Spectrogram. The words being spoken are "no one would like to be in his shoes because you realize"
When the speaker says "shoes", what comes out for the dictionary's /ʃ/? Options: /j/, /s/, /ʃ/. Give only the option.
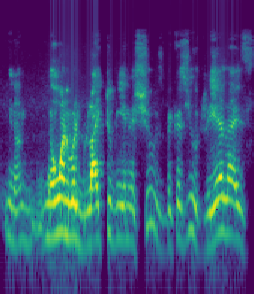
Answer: /ʃ/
